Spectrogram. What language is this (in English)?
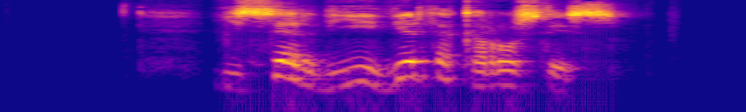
Kabyle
